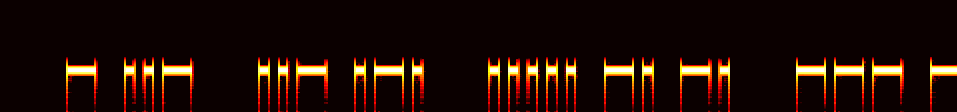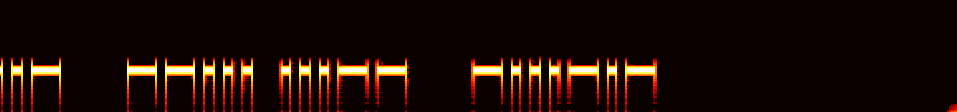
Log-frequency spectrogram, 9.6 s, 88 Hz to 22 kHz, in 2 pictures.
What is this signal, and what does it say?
Morse code, heard as a keyed tone, about 24 wpm, 700 Hz. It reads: TU UR 5NN OK 73 <BK>
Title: Speed-Racing Common QSO Phrases - 25wpm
